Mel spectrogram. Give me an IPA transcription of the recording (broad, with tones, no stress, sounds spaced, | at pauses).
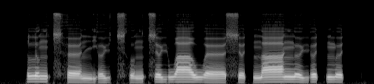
l ʊ˥ ŋ t͡sʰ œː˨˩ n j ɵ˨˧ ɥ t͡sʰ ʊ˨˧ ŋ t͡s ɵ˥ ɥ w aː˥ w œː˨˧ s ɵ˧ t̚ n̪ aː˥ ŋ ɵ˨˥ ɥ ɵ˨˥ t̚ m ɵ˥ t̚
